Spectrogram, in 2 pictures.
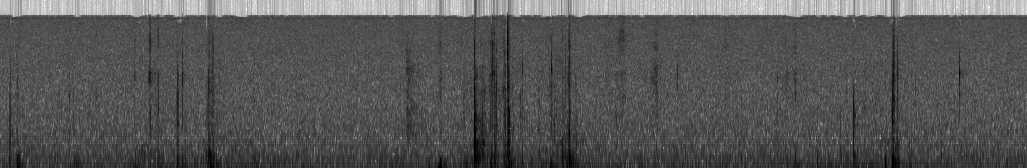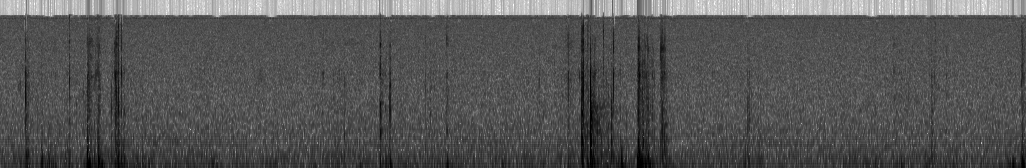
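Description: A hand-sized bar of solid translucent red glycerin soap, held in the palm, is shaved into thin strips with a utility-knife blade. Short, crisp scraping and cutting ticks come in scattered bursts over a quiet, steady background hiss, each cut snapping off quickly with no ring.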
